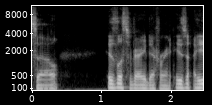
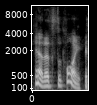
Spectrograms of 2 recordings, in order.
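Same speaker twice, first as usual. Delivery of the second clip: higher-pitched playful comeback; mock retort; 8 semitones higher than usual. Voicing the ska guys answering critics, mock retort. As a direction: toss it back as the obvious answer.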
